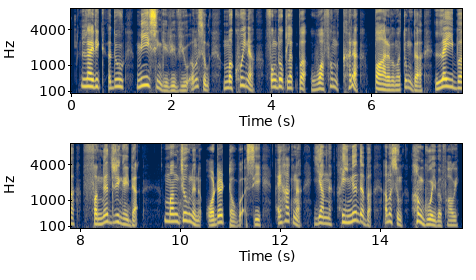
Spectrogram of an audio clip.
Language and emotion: Manipuri, disgusted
